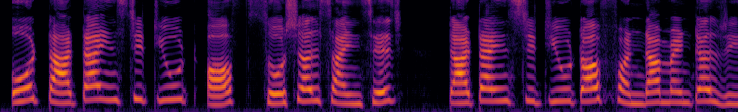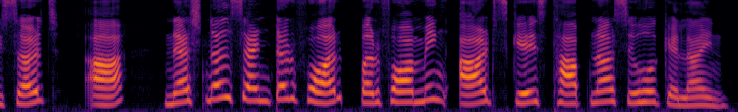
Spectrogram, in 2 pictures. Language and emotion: Maithili, neutral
